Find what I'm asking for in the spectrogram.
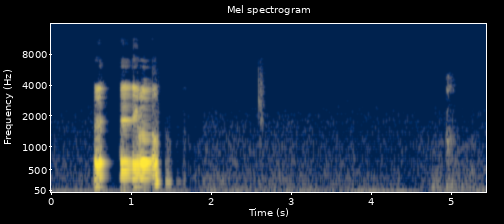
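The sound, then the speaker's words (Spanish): A female cat, one of several, goes wild and lets out two loud, strained yowls in quick succession, followed by near silence with a couple of faint rustling sounds. “Una de las gatas esta se volvió loca.”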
